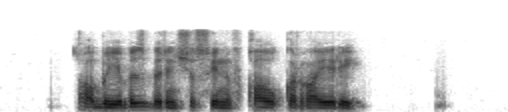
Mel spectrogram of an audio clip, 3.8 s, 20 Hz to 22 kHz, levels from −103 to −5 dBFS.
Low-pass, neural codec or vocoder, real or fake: 7.2 kHz; none; real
